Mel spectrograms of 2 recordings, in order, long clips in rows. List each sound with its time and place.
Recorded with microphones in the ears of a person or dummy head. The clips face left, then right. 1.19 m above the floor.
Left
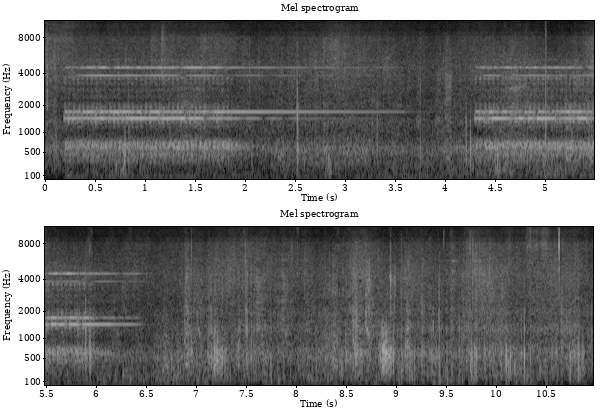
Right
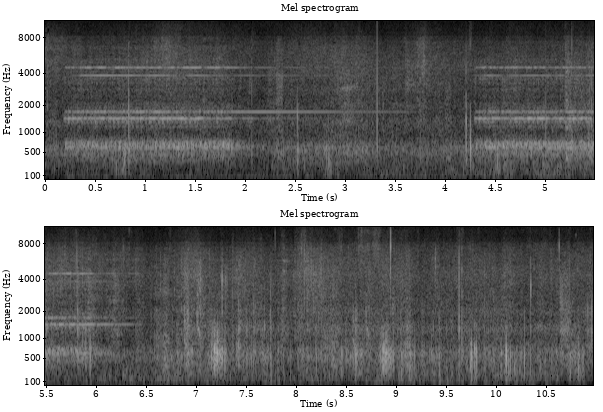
0.2 s a phone ringing: 25° left (ahead or behind), 3 m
